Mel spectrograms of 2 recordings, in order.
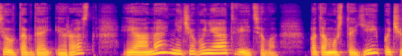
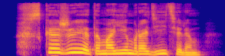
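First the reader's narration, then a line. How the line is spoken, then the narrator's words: Laughing. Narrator (Russian): рассмеялась Дайра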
